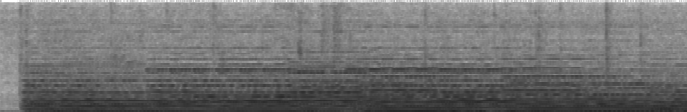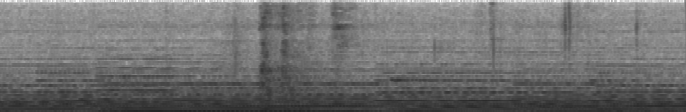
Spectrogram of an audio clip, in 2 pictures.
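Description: Church organ playing a hymn introduction in sustained, held chords that change every second or two, starting suddenly.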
